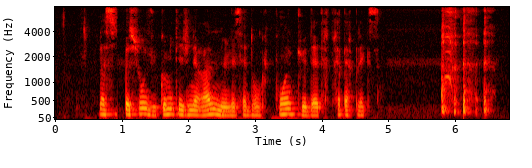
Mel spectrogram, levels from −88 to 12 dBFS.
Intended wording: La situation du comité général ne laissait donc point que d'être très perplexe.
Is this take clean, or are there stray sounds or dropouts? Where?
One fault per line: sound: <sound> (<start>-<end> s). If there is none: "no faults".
sound: dropout (0.9-1.1 s)
sound: cough (5.8-6.6 s)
